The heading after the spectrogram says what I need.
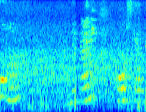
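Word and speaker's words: mnemonic: Numeric codes, M से spelling शुरू होती है, लेकिन हम प्रोनाउंस उसको न्यूमेरिक कहते हैं, MNU, किंतु प्रोनाउंस है न्यूमेरिक।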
